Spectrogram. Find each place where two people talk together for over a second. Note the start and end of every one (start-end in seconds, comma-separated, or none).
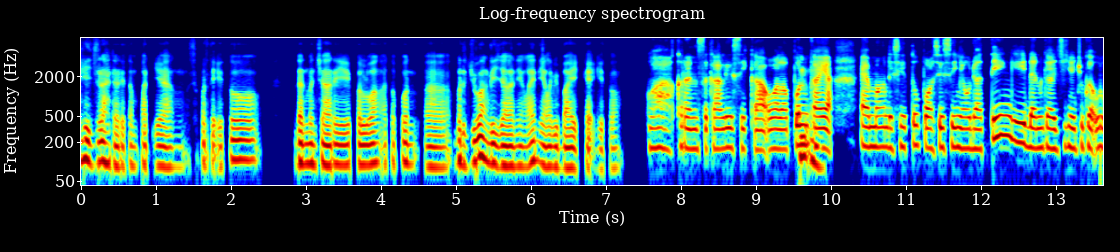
none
